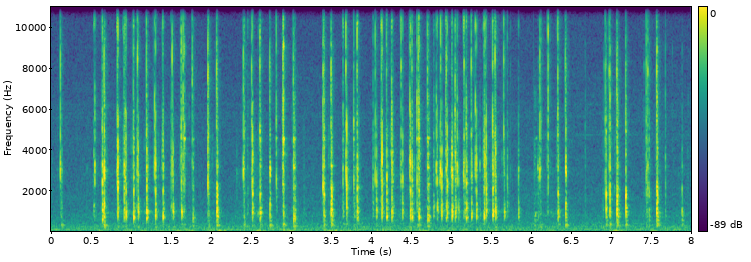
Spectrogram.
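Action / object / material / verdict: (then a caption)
tap / mechanical keyboard with plastic keycaps / plastic / none. Fingertips of both hands type fast on a GMMK Compact RGB-backlit mechanical keyboard with clicky Kailh Box White switches and plastic SA keycaps. A rapid, steady stream of sharp, bright clicks plays, each one dying out almost instantly with almost no low end.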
